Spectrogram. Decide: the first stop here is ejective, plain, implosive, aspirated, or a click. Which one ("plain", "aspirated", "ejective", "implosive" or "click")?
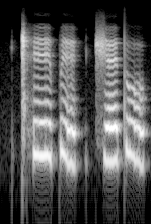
click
